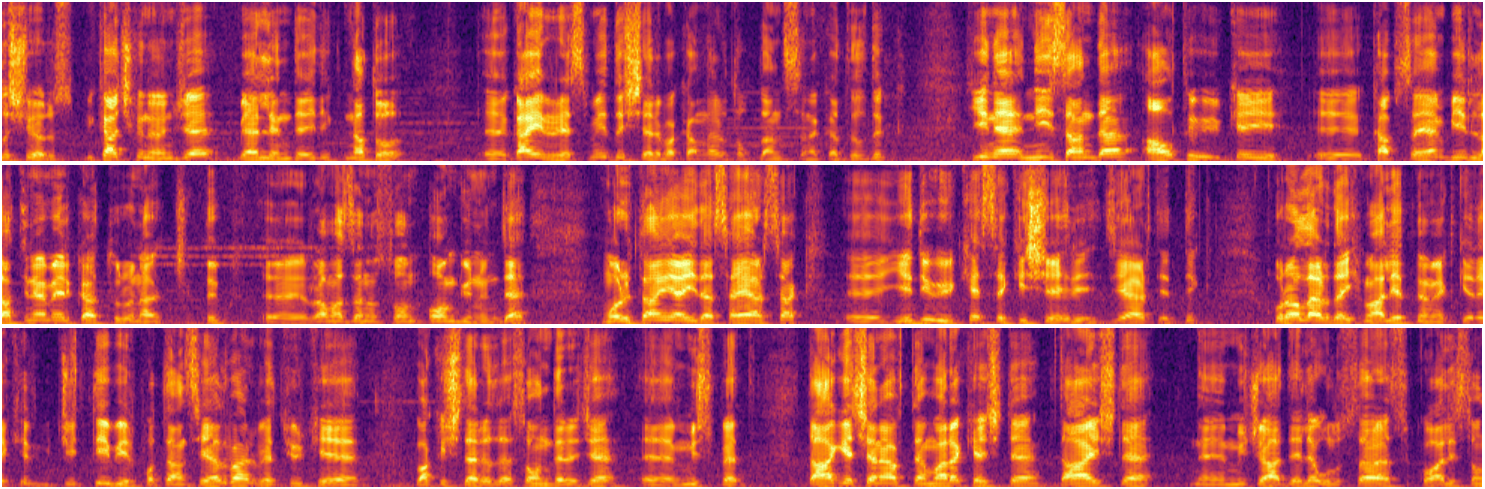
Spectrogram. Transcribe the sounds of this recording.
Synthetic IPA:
alˠɯʃɯjo̞ɾuz̥bikat͡ʃcynø̞nd͡ʒɛbɛɾlʲind̪ɛjd̪icnat̪ʰo̞ | ɡajɾiɾɛsmiːd̪ɯʃ̬lˠaɾɯbakʰanlˠaɾɯt̪ʰo̞plˠant̪ʰɯ̥sɯnakʰat̪ʰɯlˠd̪ɯk | jinɛniːsand̪aalˠt̪ʰɯylʲcʰe̞ji | kʰapsajanbiɾlʲˠat̪ʰiname̞ɾikat̪ʰuɾunat͡ʃʰɯ̥k̚t̪ʰɯkː | ɾamazanɯnso̞no̞nɟynynd̪ɛ | mo̞ɾit̪ʰanjajɯd̪asajaɾsakː | je̞d̪iylʲcʰɛse̞cʰizʃɛhɾizijaːɾɛt̪ʰɛt̪ːic | buɾalˠaɾd̪aiçmalʲɛt̪memɛcɟe̞ɾecʰiɾd͡ʒid̪ːiːbiɾpʰo̞t̪ʰansijalʲvaɾvɛt̪ʰyɾcʰijɛbakʰɯʃlˠaɾɯd̪aso̞nd̪e̞ɾed͡ʒɛmysbɛt̪ | d̪̥aɦaɟe̞t͡ʃʰænhaft̪ʰamaɾacʰɛʃt̪ɛd̪aɦaiʃlʲɛ | myd͡ʒaːd̪e̞lʲɛulˠuslˠaɾaɾasɯ̥kʰoalʲisjo

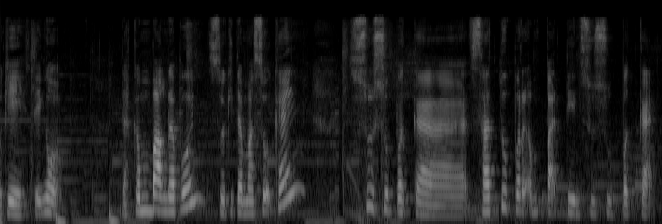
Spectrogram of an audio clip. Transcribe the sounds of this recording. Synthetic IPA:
oket̪eŋɔʔ | dahkəmbaŋdahpʊnsokit̪amasʊʔkan | susupəkat̪̚sat̪upərə̰mpat̪ːinsusupəkat̪̚

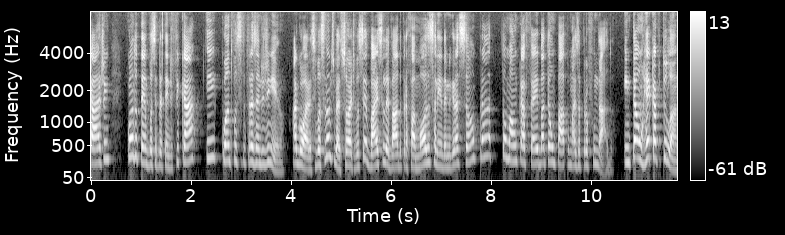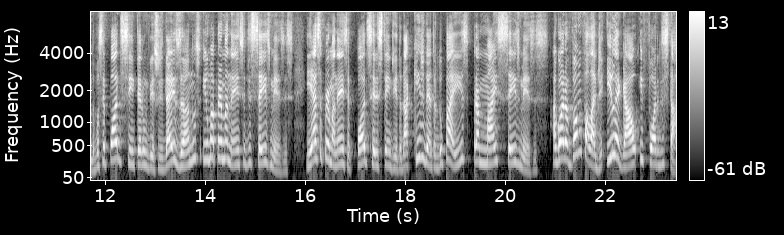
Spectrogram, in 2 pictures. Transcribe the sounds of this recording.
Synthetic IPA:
aʒẽj̃ | kwɐ̃nt̪ʊt̪ẽmpʊvosep̬ɾet̪ẽnd͡ʒɪfikaɾ | ɪkwɐ̃nt̪ʊvosest̪at̪ɾazẽnd̪ʊɪd͡ʒiɲejɾʊ | aɡɔɾɐsɪvosenɐ̃t͡ʃivɛɾsɔɾt͡ʃɪvosevajsɪlevad̪ʊpɾɐfamɔzɐsalĩɲɐd̪ɐimiɡɾasɐ̃w̃pɾɐt̪omaɾũkafɛɪbat̪eɾũpapʊmajzapɾofũnd̪a̰d̪ʊ | ẽnt̪ɐ̃w̃ɦekapi̥t̪ulɐ̃nd̪ʊvosepɔd͡ʒɪsĩt̪eɾũvist̪ʊd͡ʒɪd̪ɛjzɐ̃nʊzɪũmɐpeɾmãnẽsiɐd͡ʒɪsejzmezɪs | ɪɛsɐpeɾmãnẽsiɐpɔd͡ʒɪseɾɪst̪ẽnd͡ʒid̪ɐd̪akid͡ʒɪd̪ẽnt̪ɾʊd̪ʊpaispɾɐmajsːejzmezɪsaɡɔɾɐvɐ̃mʊsfalaɾd͡ʒɪʔileɡawɪfɔɾɐd͡ʒɪst̪a̰

